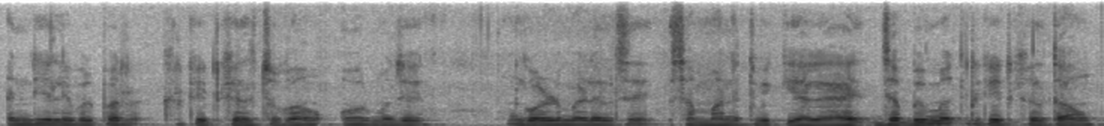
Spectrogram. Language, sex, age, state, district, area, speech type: Hindi, male, 18-30, Rajasthan, Jaipur, urban, spontaneous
